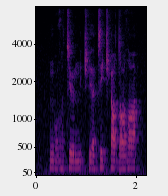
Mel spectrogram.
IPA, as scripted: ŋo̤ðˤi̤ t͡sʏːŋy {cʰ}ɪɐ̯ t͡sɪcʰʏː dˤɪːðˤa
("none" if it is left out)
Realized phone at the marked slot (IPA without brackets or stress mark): cʰ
